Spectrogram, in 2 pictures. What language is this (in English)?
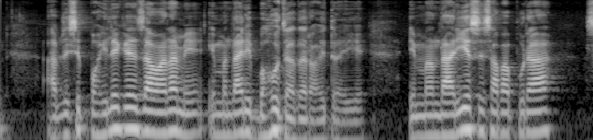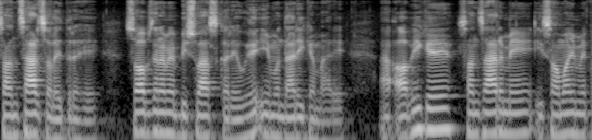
Kochila Tharu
